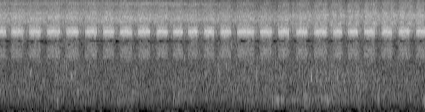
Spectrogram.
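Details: Cicada chorus: a piercing, sizzling whine with a rapid, even pulse near three per second, continuous from start to end.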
